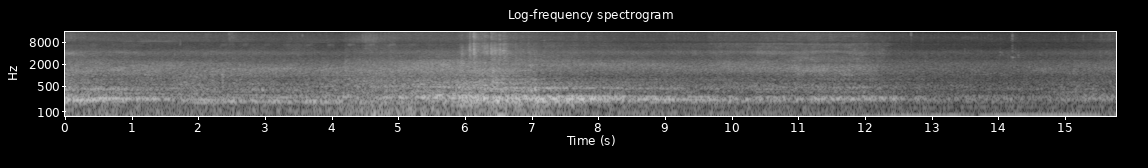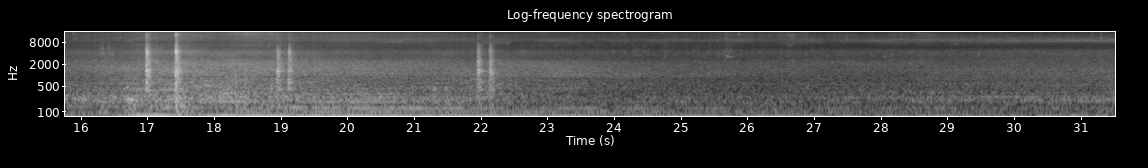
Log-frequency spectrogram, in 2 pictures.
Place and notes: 北部濱海公路, 瑞芳區南雅里, New Taipei City - Traffic Sound
Traffic Sound
Sony PCM D50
